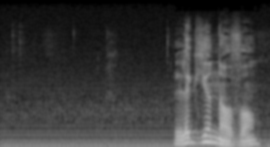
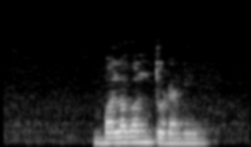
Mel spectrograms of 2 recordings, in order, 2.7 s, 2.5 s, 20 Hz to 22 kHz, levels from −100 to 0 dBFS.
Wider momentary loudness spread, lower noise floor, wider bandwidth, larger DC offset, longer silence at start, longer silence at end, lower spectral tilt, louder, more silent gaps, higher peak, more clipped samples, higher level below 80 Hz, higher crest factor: first, 25 LU vs 16 LU; second, -49 dBFS vs -74 dBFS; first, 15 kHz vs 4.1 kHz; neither; second, 0.05 s vs 0.95 s; second, 0 s vs 0.45 s; second, -5.5 dB/octave vs -11 dB/octave; second, -28 LUFS vs -22 LUFS; neither; second, -12 dBFS vs -8 dBFS; neither; first, -50 dBFS vs -66 dBFS; about the same, 20 dB vs 16 dB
